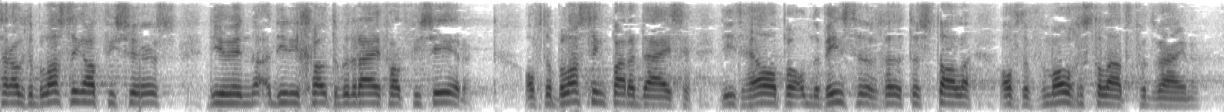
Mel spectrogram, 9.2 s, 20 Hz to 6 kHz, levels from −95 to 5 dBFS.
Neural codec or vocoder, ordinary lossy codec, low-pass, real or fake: none; none; 5.4 kHz; real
